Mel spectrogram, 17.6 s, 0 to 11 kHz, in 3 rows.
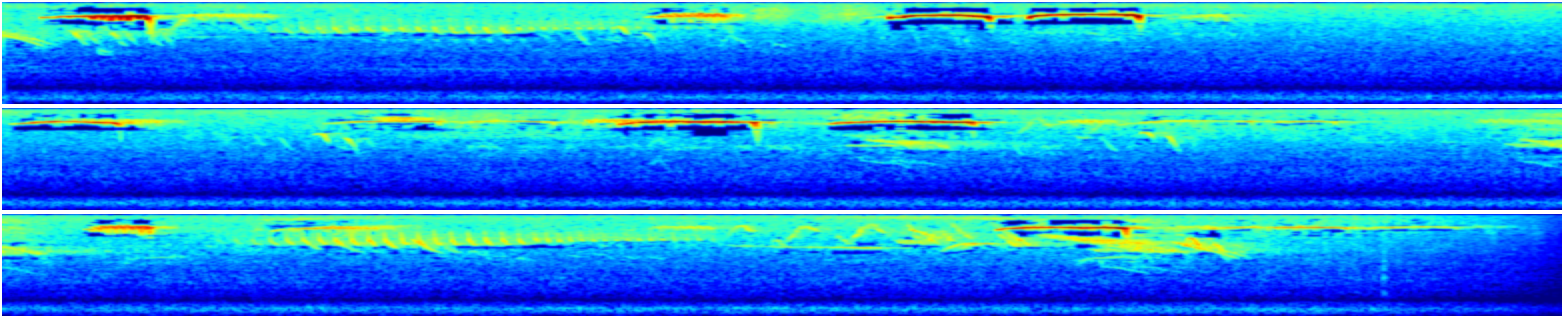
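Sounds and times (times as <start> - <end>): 
Cedar Waxwing calling in early spring: 0.1 - 4.6, 5.9 - 17.2.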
